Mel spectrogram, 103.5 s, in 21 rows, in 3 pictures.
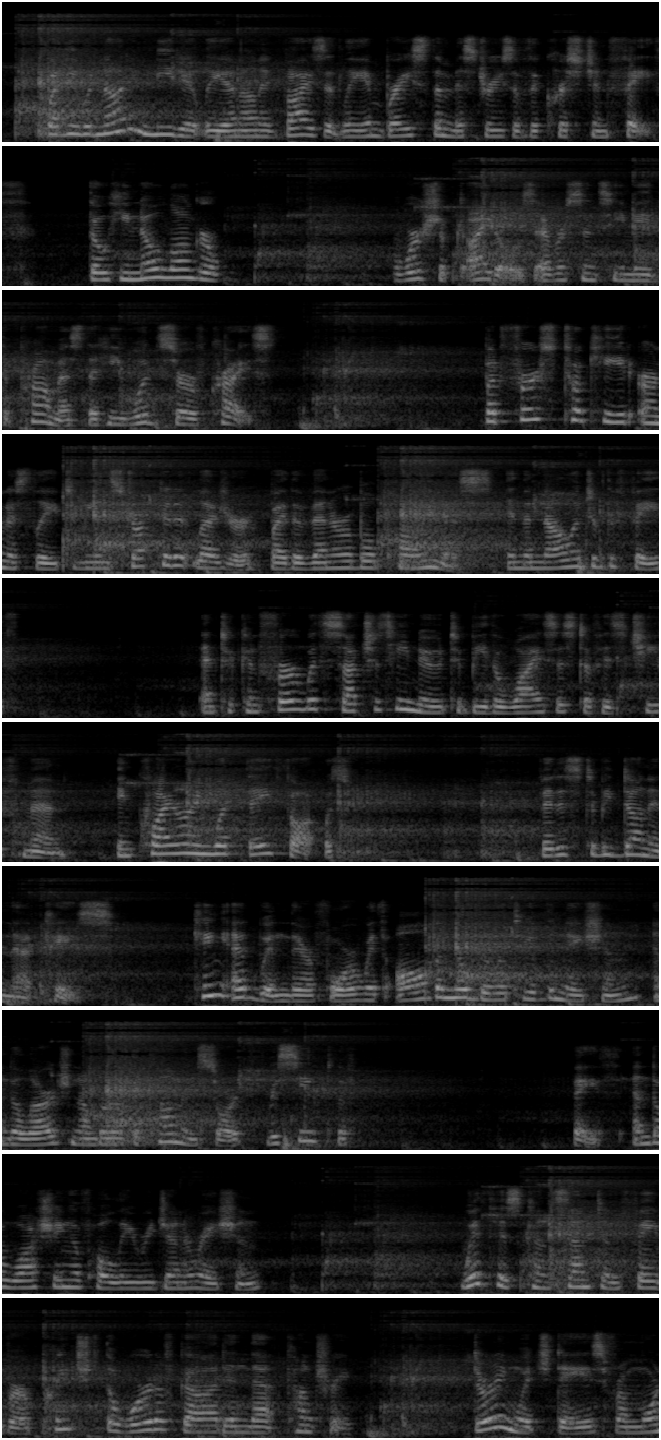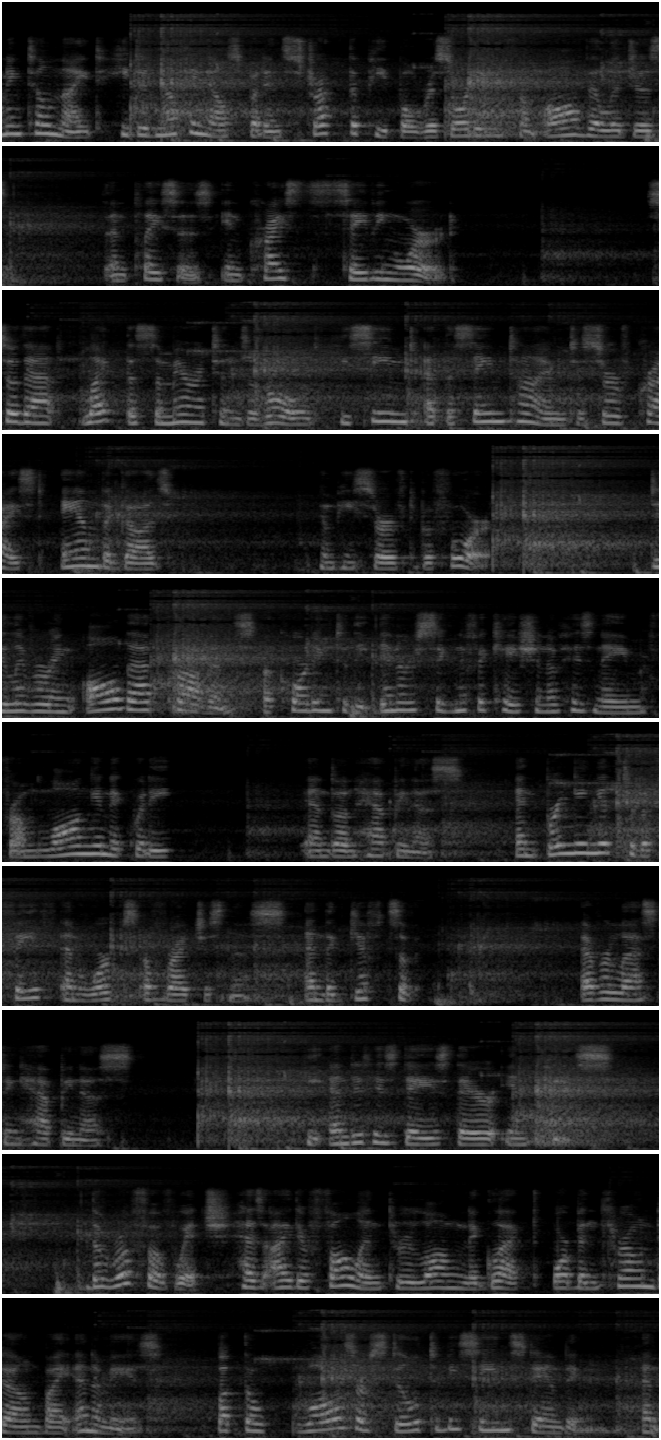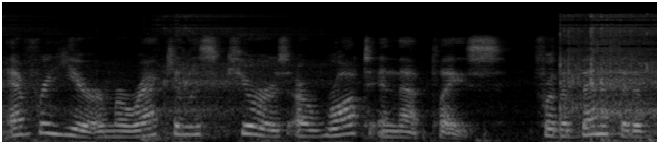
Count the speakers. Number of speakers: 1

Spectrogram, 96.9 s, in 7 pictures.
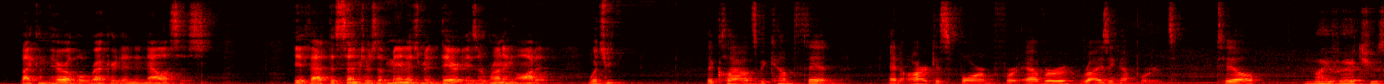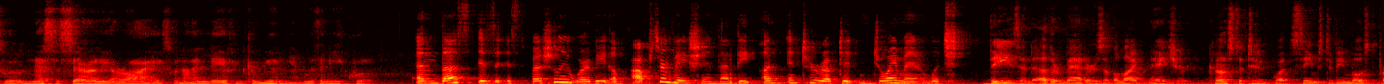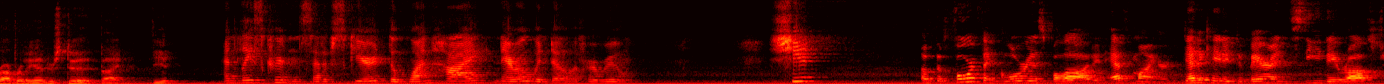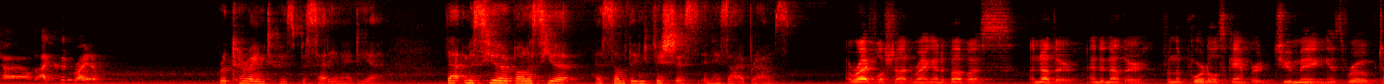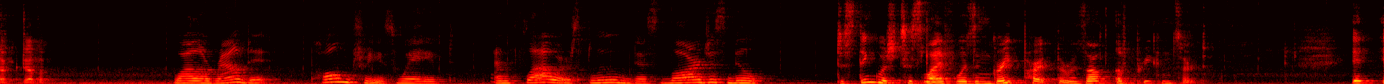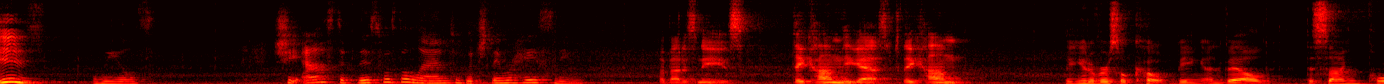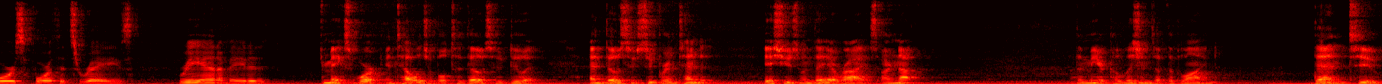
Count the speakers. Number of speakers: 10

